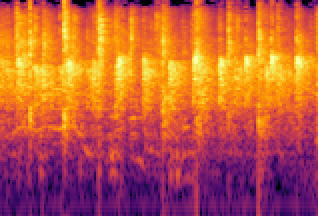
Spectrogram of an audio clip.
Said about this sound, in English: Put your hands together and make a big round of applause for Davy Rothbart and Ada Calhoun. Yay!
